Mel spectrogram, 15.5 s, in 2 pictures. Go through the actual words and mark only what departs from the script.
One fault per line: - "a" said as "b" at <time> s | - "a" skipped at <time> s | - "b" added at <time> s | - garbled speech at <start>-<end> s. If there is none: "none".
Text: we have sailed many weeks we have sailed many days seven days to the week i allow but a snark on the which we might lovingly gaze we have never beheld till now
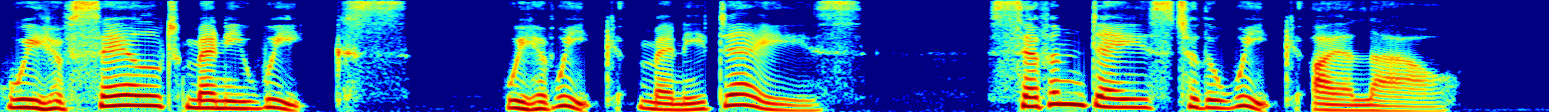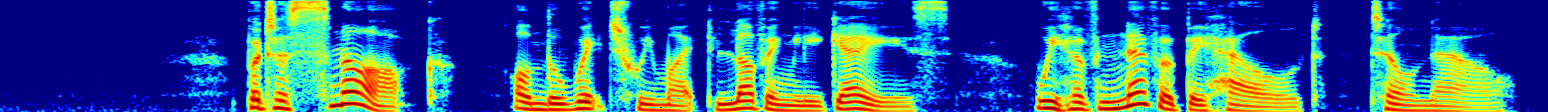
- "sailed" said as "week" at 2.7 s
